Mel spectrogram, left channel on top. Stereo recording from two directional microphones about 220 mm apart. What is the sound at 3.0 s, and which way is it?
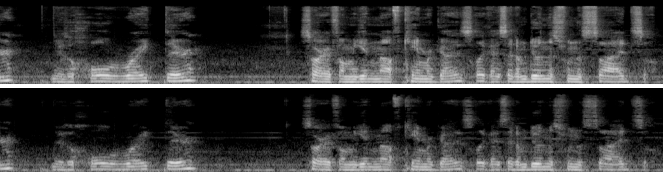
Speech, 35° left (ahead or behind).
